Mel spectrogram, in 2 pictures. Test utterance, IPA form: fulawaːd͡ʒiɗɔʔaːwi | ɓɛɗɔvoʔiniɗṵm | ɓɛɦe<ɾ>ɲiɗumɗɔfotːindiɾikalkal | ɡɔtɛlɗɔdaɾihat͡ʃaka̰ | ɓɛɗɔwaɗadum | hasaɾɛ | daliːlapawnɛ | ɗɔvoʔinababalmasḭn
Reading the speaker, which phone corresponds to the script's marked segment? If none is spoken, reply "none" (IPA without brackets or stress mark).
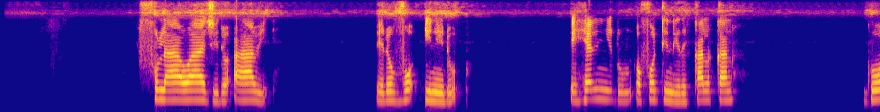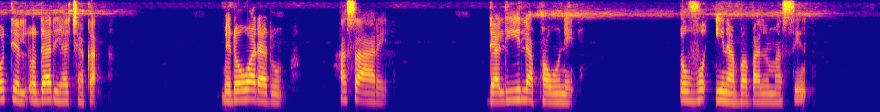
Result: l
